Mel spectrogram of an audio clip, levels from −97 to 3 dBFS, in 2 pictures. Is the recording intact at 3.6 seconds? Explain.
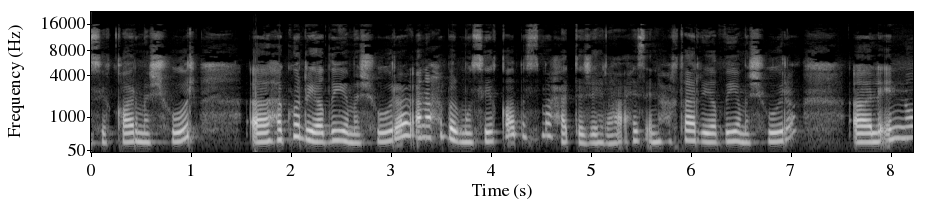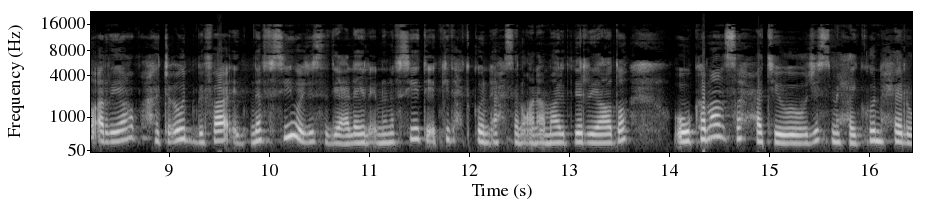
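No. Hard clipping occurs at 3.60 s, between "انا احب" and "الموسيقى بس ما حتجهلها": a speech peak reaches the stage's ceiling, with overdrive of about 0 dB, so its top is sliced flat. The squared edge adds high harmonics, heard as a brief crackle.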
